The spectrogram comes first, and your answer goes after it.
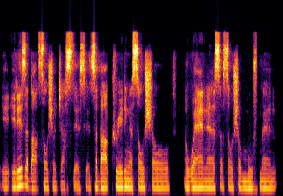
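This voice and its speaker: A man moderating a panel discussion, soft-spoken and halting, often repeating words as he speaks. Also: medium pitch, dry recording.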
